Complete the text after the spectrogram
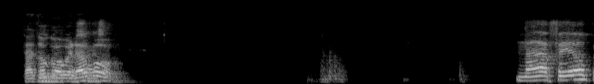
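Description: A young man speaks with animation through an online call.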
